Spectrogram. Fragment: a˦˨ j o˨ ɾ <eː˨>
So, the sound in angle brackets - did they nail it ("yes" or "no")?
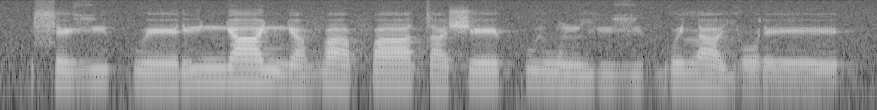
yes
